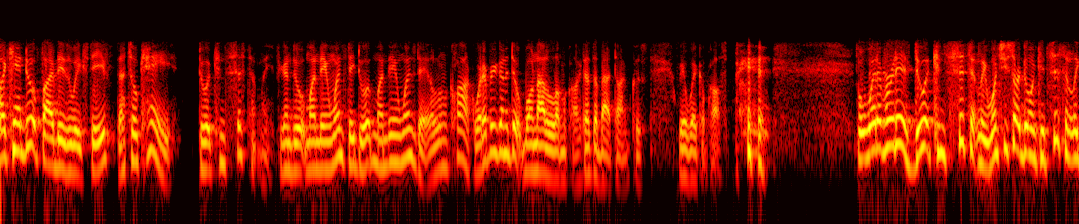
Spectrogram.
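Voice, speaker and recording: A man's voice: high-pitched, slightly rough. Emphatic man coaching over a tinny line. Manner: emphatic, conversational, asks rhetorical questions; mimics the listener's objections in a whiny voice. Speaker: business and marketing coach. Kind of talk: motivational live talk to followers. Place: a room at home, seated in a chair.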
